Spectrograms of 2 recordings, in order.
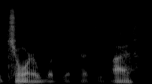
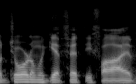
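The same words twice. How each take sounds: First: Much quieter, "Jordan would get fifty-five" laughed through low and soft; laughing repeat. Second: Said in the usual way. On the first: Shown as a demonstration. Host repeats the fans' claim laughing at it.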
